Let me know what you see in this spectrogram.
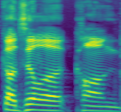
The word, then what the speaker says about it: Godzilla x Kong: you're supposed to pronounce it with the X silently, just Godzilla Kong, The New Empire.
